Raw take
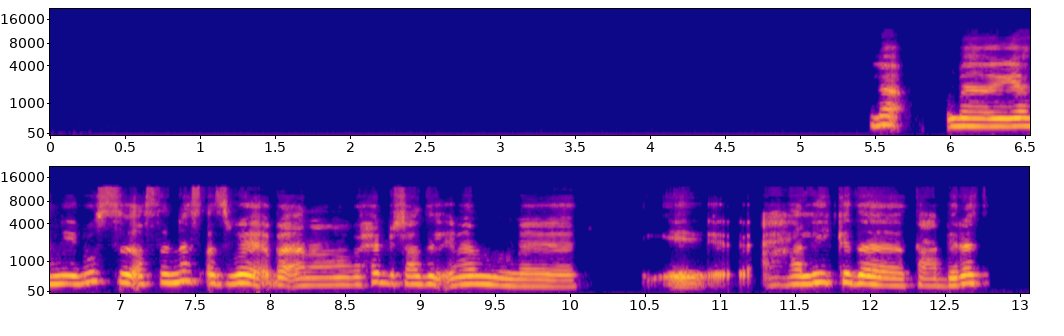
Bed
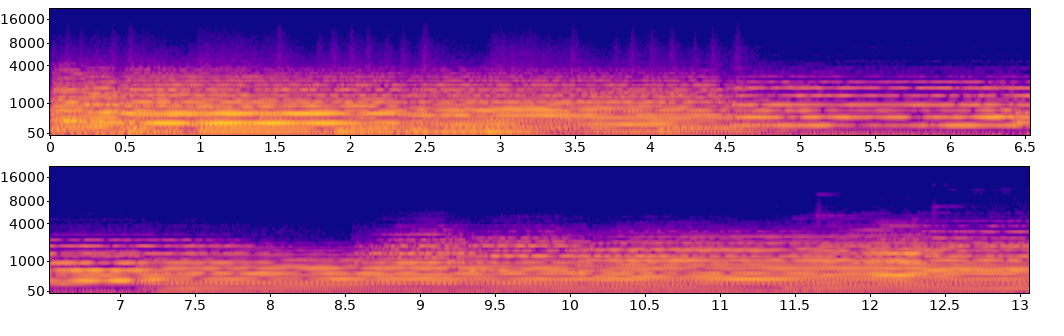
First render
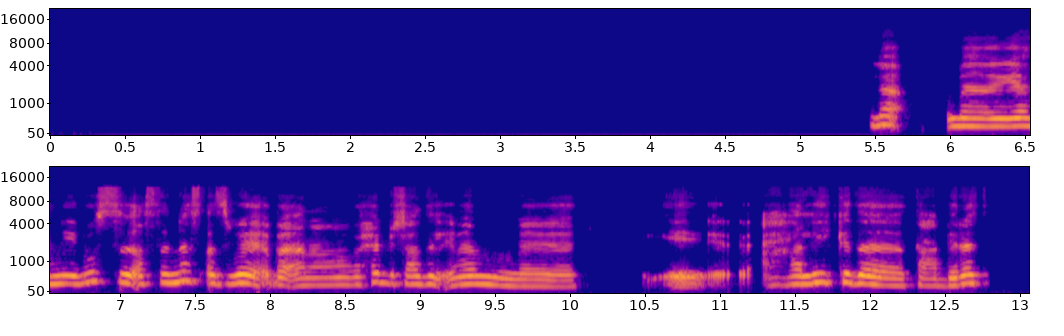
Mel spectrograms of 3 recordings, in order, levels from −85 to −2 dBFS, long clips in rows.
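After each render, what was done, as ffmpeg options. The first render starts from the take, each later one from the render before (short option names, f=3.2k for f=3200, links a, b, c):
-af "volume=-7.5dB"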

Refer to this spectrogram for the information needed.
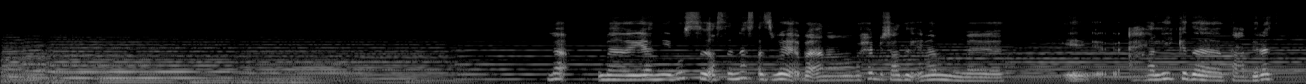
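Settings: -filter_complex "[1:a]volume=-15.5dB[a];[0:a][a]amix=inputs=2:normalize=0"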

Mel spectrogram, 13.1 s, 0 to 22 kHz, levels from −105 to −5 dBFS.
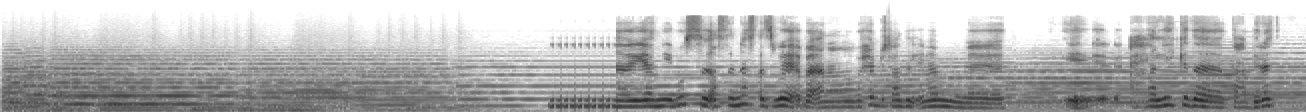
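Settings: -filter_complex "[0:a]asettb=1/sr,asplit=3[a][b][c];[a]atrim=end=8.854[d];[b]atrim=start=8.85:end=9.64,asetpts=PTS-STARTPTS,afade=t=in:d=0.004:c=qsin,afade=t=out:st=0.786:d=0.004:c=qsin,adynamicsmooth=sensitivity=1.5:basefreq=2.7k[e];[c]atrim=start=9.636[f];[d][e]acrossfade=d=0.004:c1=hsin:c2=qsin[g];[g][f]acrossfade=d=0.004:c1=qsin:c2=hsin,asettb=1/sr,asplit=3[h][i][j];[h]atrim=end=10.714[k];[i]atrim=start=10.71:end=11.11,asetpts=PTS-STARTPTS,afade=t=in:d=0.004:c=qsin,afade=t=out:st=0.396:d=0.004:c=qsin,asplit=2[l][m];[m]adelay=19,volume=-3dB[n];[l][n]amix=inputs=2:normalize=0,atrim=end_sample=17640[o];[j]atrim=start=11.106[p];[k][o]acrossfade=d=0.004:c1=hsin:c2=qsin[q];[q][p]acrossfade=d=0.004:c1=qsin:c2=hsin,asplit=11[r][s][t][u][v][w][x][y][z][aa][ab];[r]atrim=end=5.532[ac];[s]atrim=start=5.458:end=5.532[ad];[t]atrim=start=5.458:end=5.532[ae];[u]atrim=start=5.458:end=5.532[af];[v]atrim=start=5.458:end=5.532[ag];[w]atrim=start=5.458:end=5.532[ah];[x]atrim=start=5.458:end=5.532[ai];[y]atrim=start=5.458:end=5.532[aj];[z]atrim=start=5.458:end=5.532[ak];[aa]atrim=start=5.458:end=5.532[al];[ab]atrim=start=6.158[am];[ac][ad]acrossfade=d=0.004:c1=hsin:c2=hsin[an];[an][ae]acrossfade=d=0.004:c1=hsin:c2=hsin[ao];[ao][af]acrossfade=d=0.004:c1=hsin:c2=hsin[ap];[ap][ag]acrossfade=d=0.004:c1=hsin:c2=hsin[aq];[aq][ah]acrossfade=d=0.004:c1=hsin:c2=hsin[ar];[ar][ai]acrossfade=d=0.004:c1=hsin:c2=hsin[as];[as][aj]acrossfade=d=0.004:c1=hsin:c2=hsin[at];[at][ak]acrossfade=d=0.004:c1=hsin:c2=hsin[au];[au][al]acrossfade=d=0.004:c1=hsin:c2=hsin[av];[av][am]acrossfade=d=0.004:c1=hsin:c2=hsin"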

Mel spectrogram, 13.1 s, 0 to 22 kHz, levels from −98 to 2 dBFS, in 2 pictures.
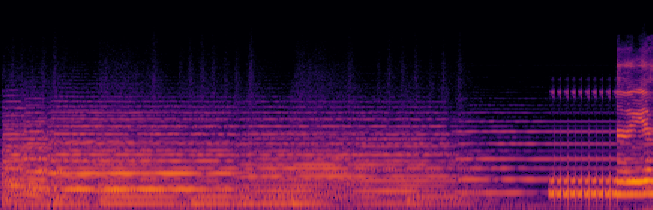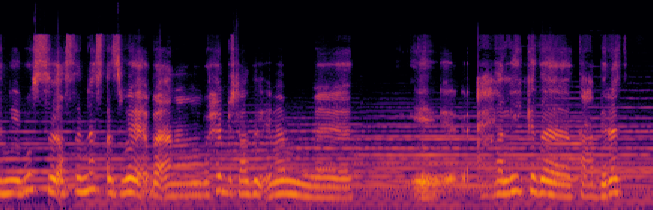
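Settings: -af "aeval=exprs='0.211*(cos(1*acos(clip(val(0)/0.211,-1,1)))-cos(1*PI/2))+0.00841*(cos(5*acos(clip(val(0)/0.211,-1,1)))-cos(5*PI/2))':c=same"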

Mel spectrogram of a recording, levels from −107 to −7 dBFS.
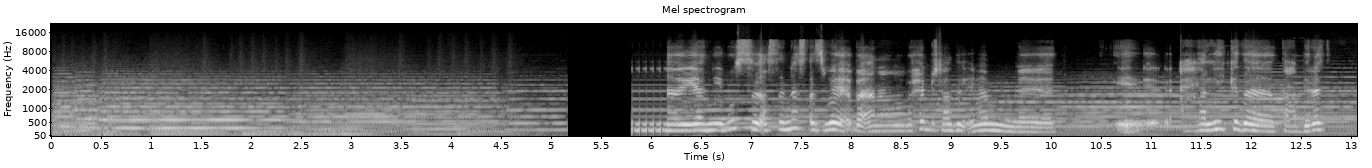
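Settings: -filter_complex "[0:a]asplit=3[a][b][c];[a]atrim=end=5.16,asetpts=PTS-STARTPTS,afade=t=out:st=5.156:d=0.004:c=hsin[d];[b]atrim=start=5.16:end=5.8,asetpts=PTS-STARTPTS,volume=0[e];[c]atrim=start=5.8,asetpts=PTS-STARTPTS,afade=t=in:d=0.004:c=hsin[f];[d][e][f]concat=n=3:v=0:a=1"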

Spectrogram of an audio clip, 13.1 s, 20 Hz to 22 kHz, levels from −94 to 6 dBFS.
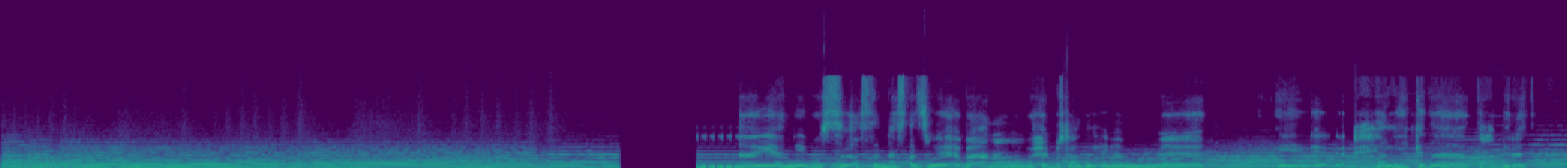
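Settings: -af "alimiter=limit=-22.5dB:level=0:latency=1:release=270,acompressor=threshold=-37dB:ratio=2.5"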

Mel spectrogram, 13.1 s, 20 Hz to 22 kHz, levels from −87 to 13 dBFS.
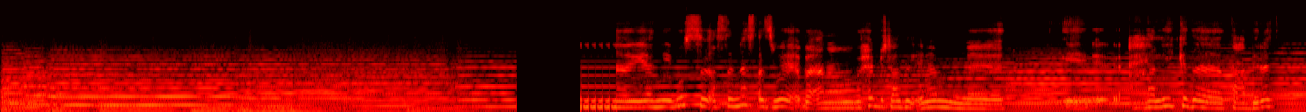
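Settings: -filter_complex "[0:a]asettb=1/sr,asplit=3[a][b][c];[a]atrim=end=2.924[d];[b]atrim=start=2.92:end=4.72,asetpts=PTS-STARTPTS,afade=t=in:d=0.004:c=qsin,afade=t=out:st=1.796:d=0.004:c=qsin,aeval=exprs='if(lt(val(0),0),0.447*val(0),val(0))':c=same[e];[c]atrim=start=4.716[f];[d][e]acrossfade=d=0.004:c1=hsin:c2=qsin[g];[g][f]acrossfade=d=0.004:c1=qsin:c2=hsin,asettb=1/sr,asplit=3[h][i][j];[h]atrim=end=9.974[k];[i]atrim=start=9.97:end=10.86,asetpts=PTS-STARTPTS,afade=t=in:d=0.004:c=qsin,afade=t=out:st=0.886:d=0.004:c=qsin,highshelf=f=3.9k:g=11.5[l];[j]atrim=start=10.856[m];[k][l]acrossfade=d=0.004:c1=hsin:c2=qsin[n];[n][m]acrossfade=d=0.004:c1=qsin:c2=hsin"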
